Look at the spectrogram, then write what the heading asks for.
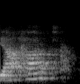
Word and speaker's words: Yachats: does it end in a T, Yahat? Yes, Yachat.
